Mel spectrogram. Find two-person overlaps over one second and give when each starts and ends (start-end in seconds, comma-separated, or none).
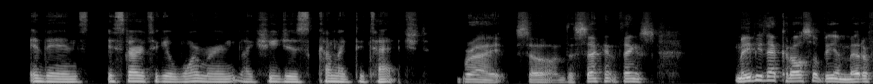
none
